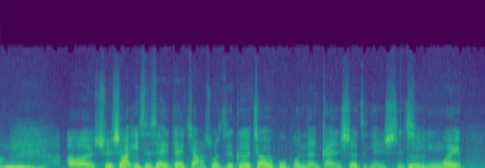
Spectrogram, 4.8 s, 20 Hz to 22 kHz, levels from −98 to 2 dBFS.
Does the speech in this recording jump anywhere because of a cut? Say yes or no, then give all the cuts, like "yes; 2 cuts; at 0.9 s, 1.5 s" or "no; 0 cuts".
no; 0 cuts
